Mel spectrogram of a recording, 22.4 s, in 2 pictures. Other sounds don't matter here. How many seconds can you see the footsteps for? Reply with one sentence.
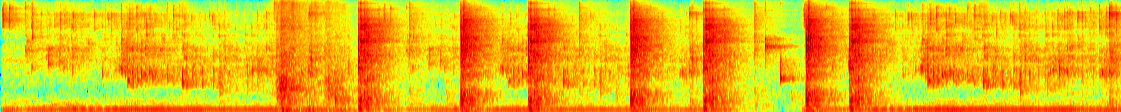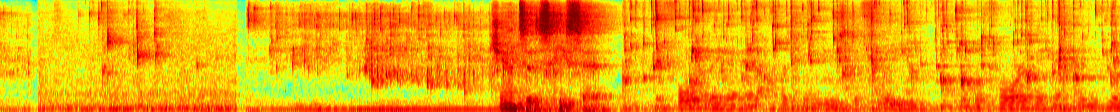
The footsteps can be heard for 6 seconds in total.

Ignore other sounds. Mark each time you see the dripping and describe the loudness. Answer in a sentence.
The dripping can be heard from 0.0 to 22.3 s, getting louder.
